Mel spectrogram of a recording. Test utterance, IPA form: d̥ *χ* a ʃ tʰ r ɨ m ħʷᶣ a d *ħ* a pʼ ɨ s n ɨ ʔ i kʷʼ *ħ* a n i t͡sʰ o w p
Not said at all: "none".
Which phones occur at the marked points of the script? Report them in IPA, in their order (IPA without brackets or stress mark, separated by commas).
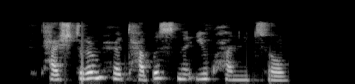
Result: ħ, ħ, ħ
